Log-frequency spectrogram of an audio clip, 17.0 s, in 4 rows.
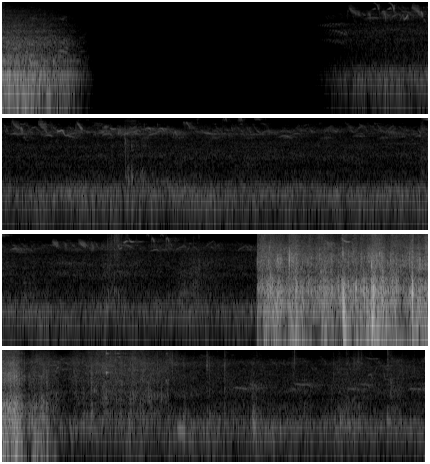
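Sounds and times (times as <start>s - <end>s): small birds chirping: 3.2s - 17.0s.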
